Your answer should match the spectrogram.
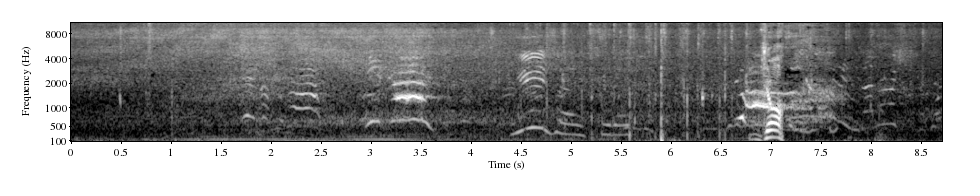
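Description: Distant shouts of players on an outdoor futsal court over a low steady rumble, with a single sharp ball kick about six seconds in and a brief nearby voice near the end.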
